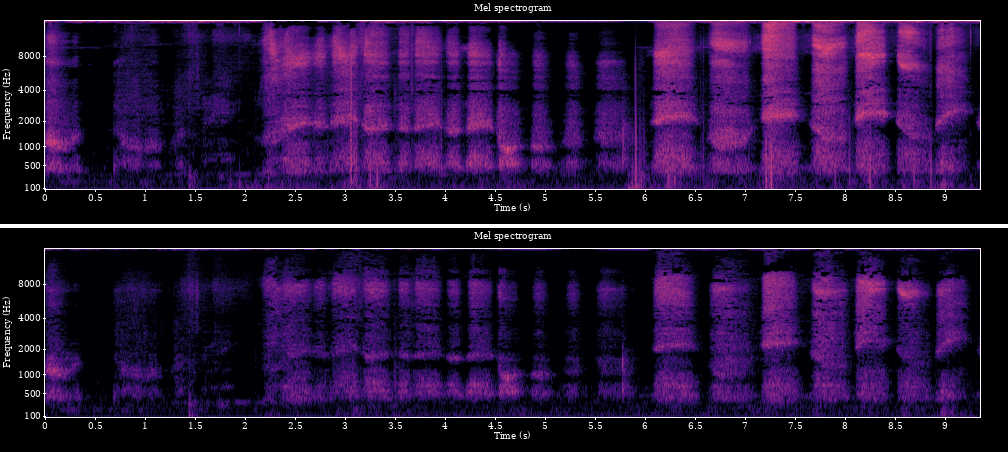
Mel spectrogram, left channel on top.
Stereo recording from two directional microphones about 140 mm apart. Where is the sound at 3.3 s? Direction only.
10° left (ahead or behind).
